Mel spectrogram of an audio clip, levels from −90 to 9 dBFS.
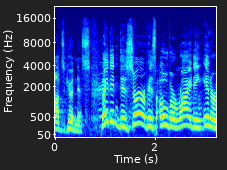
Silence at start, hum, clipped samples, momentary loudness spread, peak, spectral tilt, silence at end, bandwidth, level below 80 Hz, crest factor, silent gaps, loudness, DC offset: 0 s; none; under 0.1%; 7 LU; -12 dBFS; -4 dB/octave; 0 s; 16.5 kHz; -74 dBFS; 16 dB; none; -28 LUFS; under 0.1%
